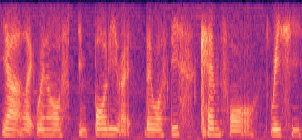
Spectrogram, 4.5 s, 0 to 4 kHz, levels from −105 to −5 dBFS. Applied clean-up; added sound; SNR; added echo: none; none; none; none.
